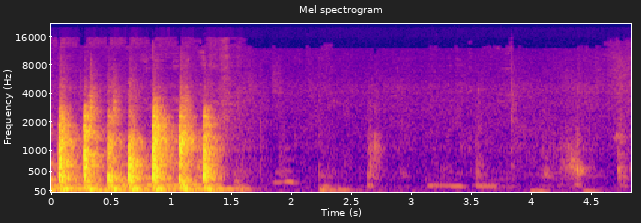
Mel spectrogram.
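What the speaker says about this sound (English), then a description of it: "You knock the door, youth." A run of six or seven loud, close knocks on a door in a quick even rhythm, followed by a quieter stretch of faint shuffling and small sounds.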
